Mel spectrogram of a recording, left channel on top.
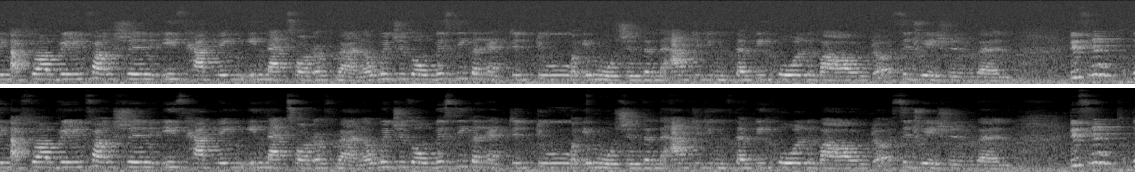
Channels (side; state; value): left; noise; hiss, 15 dB below the sound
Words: So our brain function is happening in that sort of manner, which is obviously connected to emotions and the attitudes that we hold about situations and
